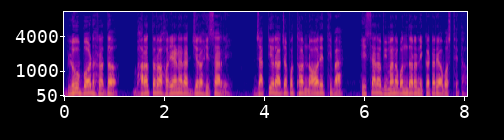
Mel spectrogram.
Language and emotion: Odia, neutral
